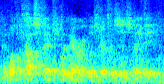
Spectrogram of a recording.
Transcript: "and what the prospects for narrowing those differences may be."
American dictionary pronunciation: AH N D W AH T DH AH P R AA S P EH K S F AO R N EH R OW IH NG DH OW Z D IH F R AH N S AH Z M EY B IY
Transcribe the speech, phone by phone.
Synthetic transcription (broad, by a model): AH N W AH T DH AH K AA S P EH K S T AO R N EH R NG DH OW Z D IH F R AH N S AH Z M EY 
